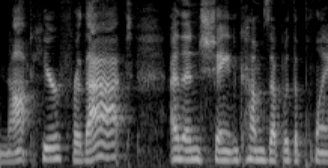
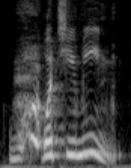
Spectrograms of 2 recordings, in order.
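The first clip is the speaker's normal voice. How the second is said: confused dad; 6 semitones higher, 4 dB louder than usual. Retold or imitated. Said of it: "David also oblivious king".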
